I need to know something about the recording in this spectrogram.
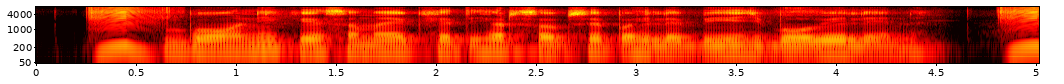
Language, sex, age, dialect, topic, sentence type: Bhojpuri, male, 18-24, Southern / Standard, agriculture, statement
